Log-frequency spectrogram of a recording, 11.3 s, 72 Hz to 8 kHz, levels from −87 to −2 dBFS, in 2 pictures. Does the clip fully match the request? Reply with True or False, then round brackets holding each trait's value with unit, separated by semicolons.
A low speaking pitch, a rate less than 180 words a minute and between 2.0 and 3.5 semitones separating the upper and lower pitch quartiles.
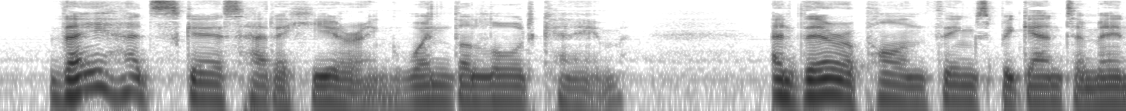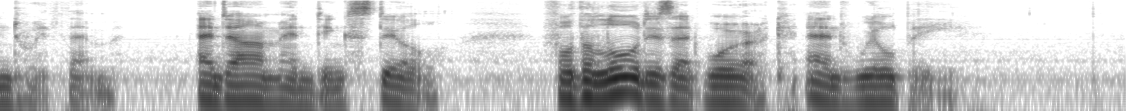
True (105 Hz; 165 wpm; 3.2 semitones)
